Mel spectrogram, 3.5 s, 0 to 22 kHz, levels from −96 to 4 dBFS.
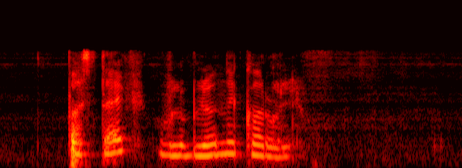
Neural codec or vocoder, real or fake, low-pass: codec, 24 kHz, 6 kbps, HILCodec; fake; 7.2 kHz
